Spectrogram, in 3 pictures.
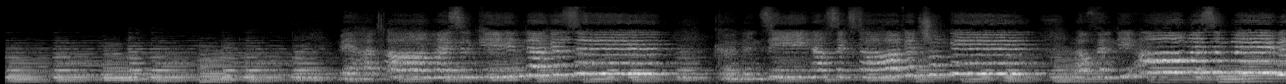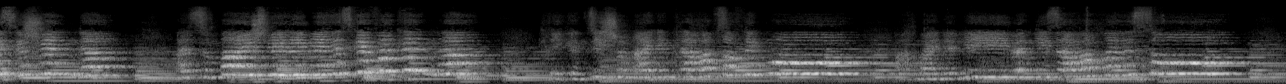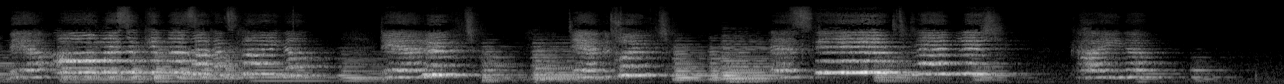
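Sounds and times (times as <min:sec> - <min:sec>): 
choir singing: 0:01.0 - 0:37.9.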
